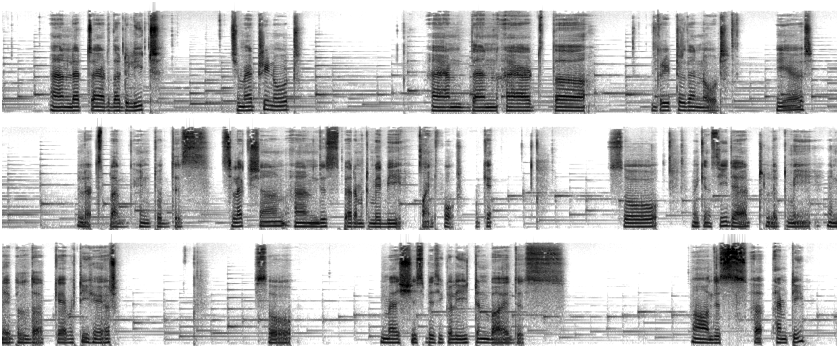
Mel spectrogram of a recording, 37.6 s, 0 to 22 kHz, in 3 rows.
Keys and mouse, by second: 4.5 middle click, 5.0 alt+shift+click, 5.1 alt+shift+middle click, 5.5-12.5 drag, 12.5 middle click, 13.4-28.0 drag, 22.5 ctrl+space, 35.8 ctrl+space.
